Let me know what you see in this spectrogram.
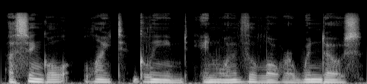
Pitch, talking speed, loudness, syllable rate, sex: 105 Hz, 165 wpm, -18 LUFS, 4.5 syllables/s, male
